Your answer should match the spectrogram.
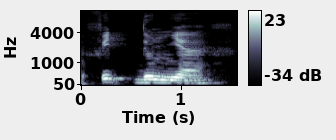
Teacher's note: Fi awalnya panjang tapi karena ada tasdid menjadi langsung tidak panjang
